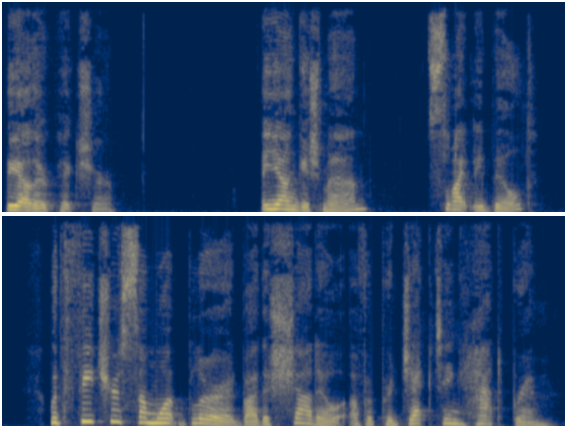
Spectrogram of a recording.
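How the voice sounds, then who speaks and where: An actress narrating a radio drama as a grave storyteller, measured and literary in delivery. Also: female voice, on the low side, expressive, no echo, clean studio sound. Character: grave female storyteller of a ghost tale.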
